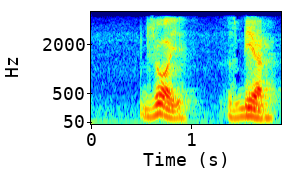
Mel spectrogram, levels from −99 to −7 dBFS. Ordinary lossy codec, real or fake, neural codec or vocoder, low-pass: AAC, 16 kbps; real; none; 3.6 kHz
